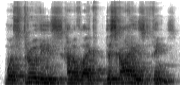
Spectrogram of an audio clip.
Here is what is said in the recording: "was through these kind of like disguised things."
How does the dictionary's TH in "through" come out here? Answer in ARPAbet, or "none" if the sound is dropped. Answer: TH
